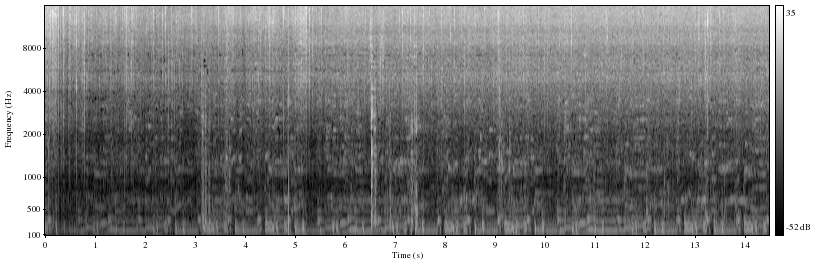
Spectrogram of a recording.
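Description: Sliced onions and green pepper strips sizzling in hot oil in a wok, a steady frying hiss that starts as the onions hit the oil, with a few sharp knocks along the way.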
